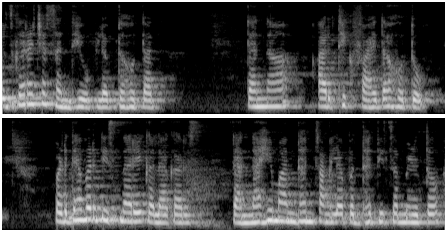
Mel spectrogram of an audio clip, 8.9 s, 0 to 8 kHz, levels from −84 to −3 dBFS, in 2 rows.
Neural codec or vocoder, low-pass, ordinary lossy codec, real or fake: none; 7.2 kHz; none; real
